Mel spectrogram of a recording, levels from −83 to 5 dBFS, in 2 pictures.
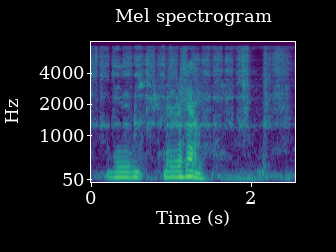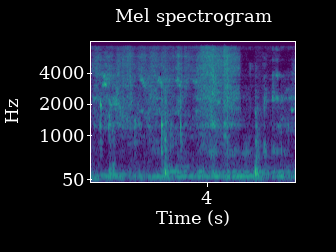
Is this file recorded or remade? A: remade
